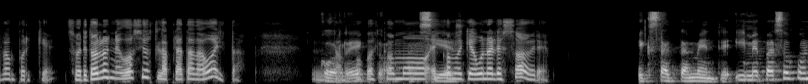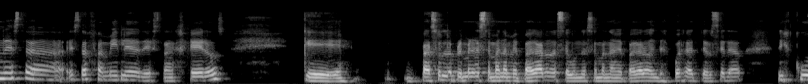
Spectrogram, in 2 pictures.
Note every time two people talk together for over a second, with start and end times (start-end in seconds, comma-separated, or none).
3.2-4.7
